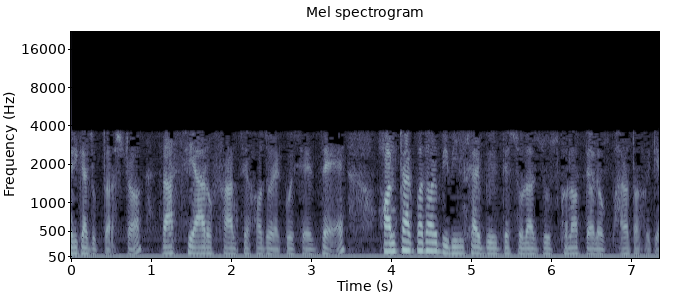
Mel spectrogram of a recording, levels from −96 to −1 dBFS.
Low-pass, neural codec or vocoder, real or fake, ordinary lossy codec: 3.6 kHz; none; real; none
